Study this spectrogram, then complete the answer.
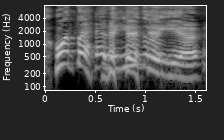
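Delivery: high, retold astonished greeting; mock disbelief at bumping into a friend; surprised. Old friend turning round in the theater, astonished. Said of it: "she was like".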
